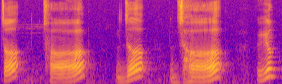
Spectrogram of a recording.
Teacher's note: प्राणवायु मुख विवर में स्पर्श के साथ संघर्ष करती हुई बाहर आए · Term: स्पर्श संघर्षी वर्ण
